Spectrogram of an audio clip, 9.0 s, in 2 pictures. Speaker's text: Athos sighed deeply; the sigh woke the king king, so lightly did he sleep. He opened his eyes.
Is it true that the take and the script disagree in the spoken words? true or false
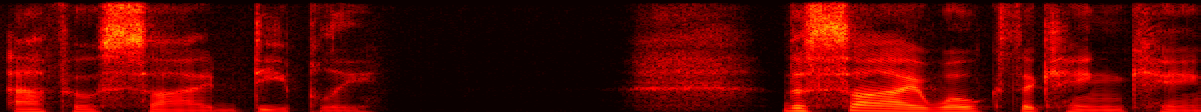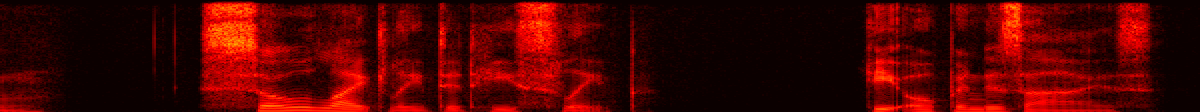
false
